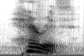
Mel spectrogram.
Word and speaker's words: Herod: Se escribe H-E-R-O-D, H-E-R-O-D, Herod. Se escribe Herod, Herod con H, pero se pronuncia Herod, ¿ok?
